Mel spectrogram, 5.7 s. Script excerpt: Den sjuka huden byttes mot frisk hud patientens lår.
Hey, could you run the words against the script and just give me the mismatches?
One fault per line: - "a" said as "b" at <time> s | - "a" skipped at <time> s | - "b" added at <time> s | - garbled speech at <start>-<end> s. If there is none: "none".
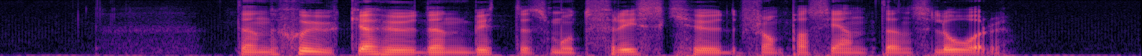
- "från" added at 3.7 s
